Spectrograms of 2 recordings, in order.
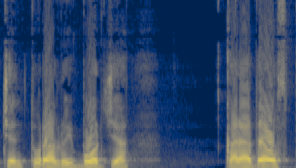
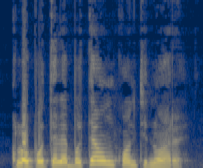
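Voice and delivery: ordinary delivery, nothing marked

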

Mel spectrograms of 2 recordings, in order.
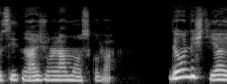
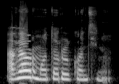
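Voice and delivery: usual speaking voice

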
